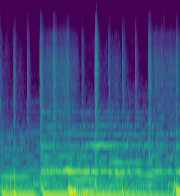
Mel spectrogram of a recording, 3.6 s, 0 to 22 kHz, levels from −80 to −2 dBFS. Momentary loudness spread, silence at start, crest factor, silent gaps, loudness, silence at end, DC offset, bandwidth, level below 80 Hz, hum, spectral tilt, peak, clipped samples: 10 LU; 0 s; 16 dB; none; -19 LUFS; 0 s; under 0.1%; 12 kHz; -20 dBFS; none; -7 dB/octave; 0 dBFS; under 0.1%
